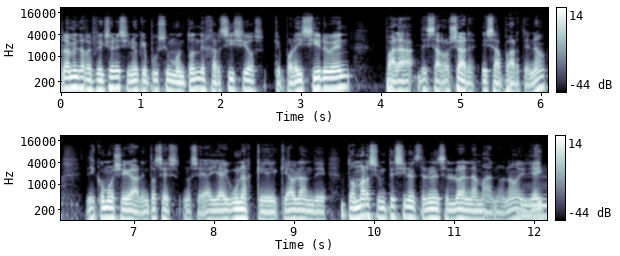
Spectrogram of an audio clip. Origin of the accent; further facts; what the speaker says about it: Neuquén, Argentina; De Neuquén, llegué hoy a la mañana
